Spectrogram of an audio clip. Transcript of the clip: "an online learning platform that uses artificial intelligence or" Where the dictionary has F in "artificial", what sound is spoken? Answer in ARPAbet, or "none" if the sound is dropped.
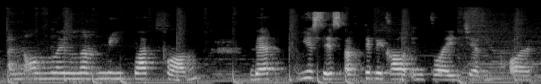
P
